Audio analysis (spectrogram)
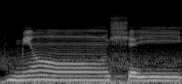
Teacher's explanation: من شیء، ادھر نون پہ اخفا کریں گے۔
